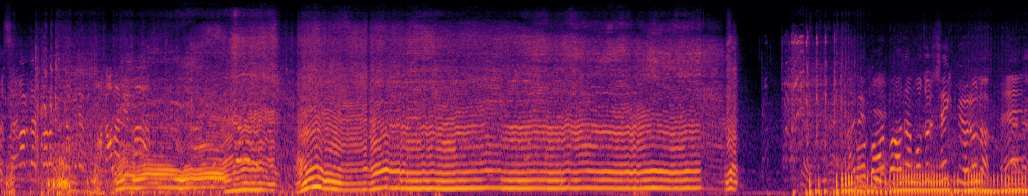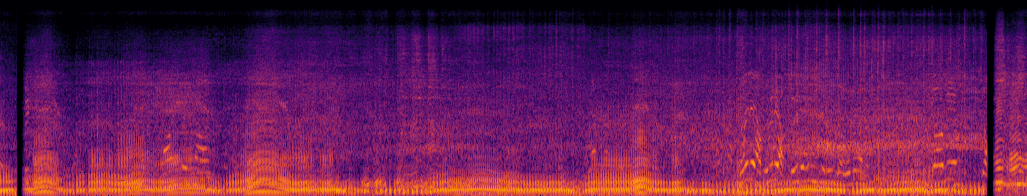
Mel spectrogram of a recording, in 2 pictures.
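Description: Enduro dirt bike engine idling steadily, with a quick rev up and down about four seconds in. After a break partway through it runs on at a lower idle, with people talking over it.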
